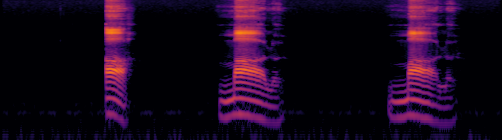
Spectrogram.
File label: male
